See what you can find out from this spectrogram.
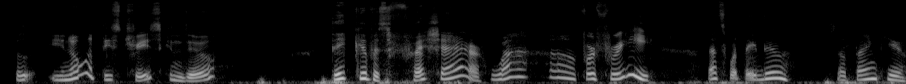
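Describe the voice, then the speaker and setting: A woman speaks in a high voice with a Swedish accent, her pitch swinging very widely. Her pace is very slow, with long, frequent pauses. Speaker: healer. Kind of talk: casual vlog narration while walking. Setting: outdoors.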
